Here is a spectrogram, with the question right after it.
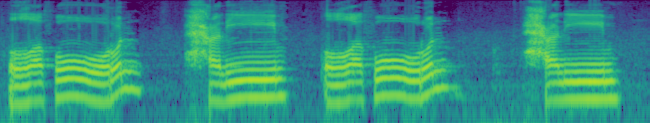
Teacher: Baik, untuk selanjutnya, kemudian di sini ada yaitu tanwin bertemu dengan huruf ha, ya. Ghafurun dibaca jelas, tidak dibaca ghafurun, tetapi ghafurun halim, ghafurun halim.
